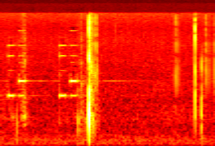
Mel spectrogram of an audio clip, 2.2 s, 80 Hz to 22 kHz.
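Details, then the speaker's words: Xbox 360 console after plugging in power brick, orange light on: power button pressed with a click, then repeated short high beeps and it fails to turn on. "not working if you can hear it it is beeping a lot"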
